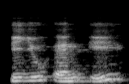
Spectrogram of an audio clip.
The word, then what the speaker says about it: Pune: here can pronounce that it is spelled as p-u-n-e but you pronounce it as pune okay all right so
